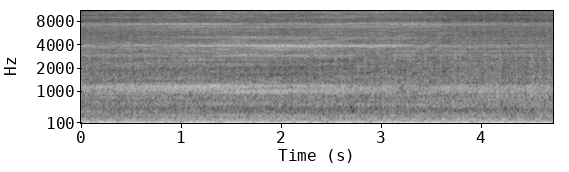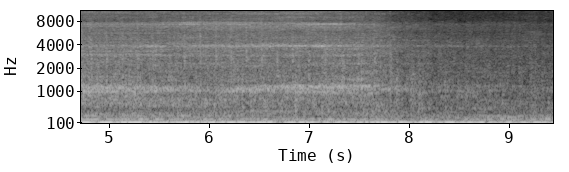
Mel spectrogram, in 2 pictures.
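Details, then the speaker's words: Wrecked SN95 Mustang V8 (GT40P heads), first start: deep steady idle rumble with fast, light, bad tapping from the top end/valvetrain. "I don't believe it. It's got some really bad tap in the top. I don't know if you guys can hear that or not, but it's tapping really bad."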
